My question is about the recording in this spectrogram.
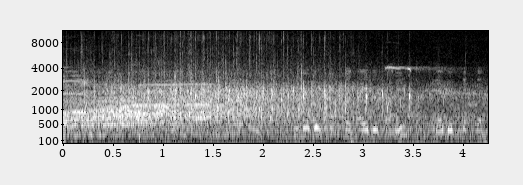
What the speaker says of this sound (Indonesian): Tepuk tangan untuk jurnalis Indonesia.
